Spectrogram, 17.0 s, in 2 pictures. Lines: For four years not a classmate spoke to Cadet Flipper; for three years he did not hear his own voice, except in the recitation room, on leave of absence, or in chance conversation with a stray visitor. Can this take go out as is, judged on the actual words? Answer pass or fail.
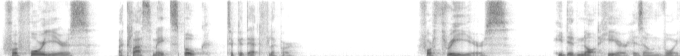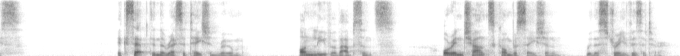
fail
